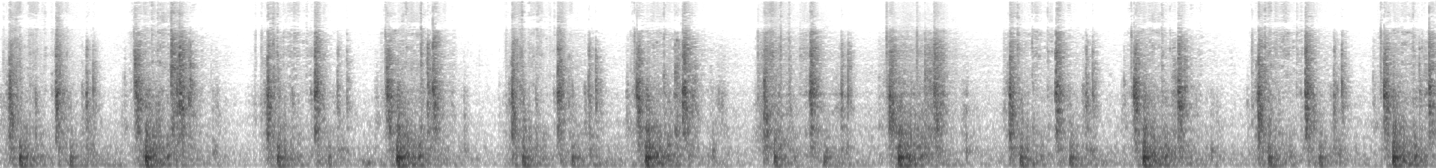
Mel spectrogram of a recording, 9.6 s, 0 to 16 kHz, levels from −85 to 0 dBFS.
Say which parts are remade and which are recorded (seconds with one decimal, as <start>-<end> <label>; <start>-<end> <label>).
0.0-4.8 recorded; 4.8-6.7 remade; 6.7-9.6 recorded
